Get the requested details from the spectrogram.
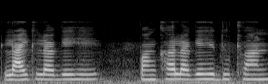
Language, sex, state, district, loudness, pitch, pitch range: Chhattisgarhi, female, Chhattisgarh, Bastar, -18 LUFS, 230 Hz, 225-235 Hz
